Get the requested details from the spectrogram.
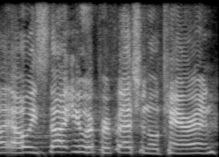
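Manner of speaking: high, sobbing, blubbering voice, acted out. Telling a story about a plane going down, quoting the flight attendants, imitating crying. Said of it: "They were crying flight attendants".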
